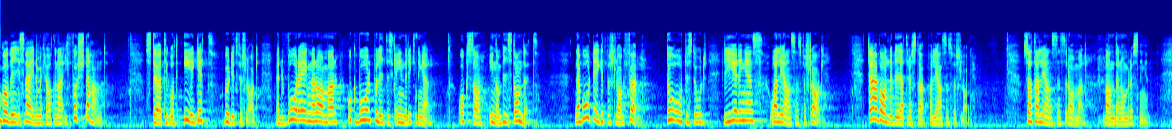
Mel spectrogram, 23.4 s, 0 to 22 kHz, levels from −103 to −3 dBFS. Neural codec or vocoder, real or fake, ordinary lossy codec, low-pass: codec, 16 kHz, 8 kbps, FreqCodec, larger model; fake; none; none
